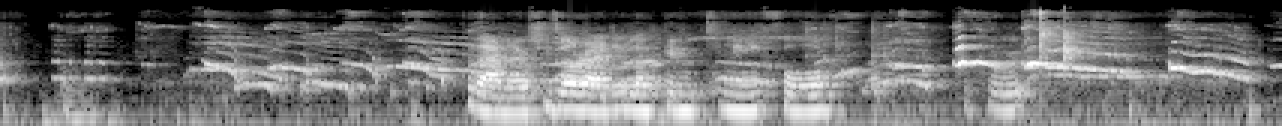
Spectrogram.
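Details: Dalmatian puppies close to six weeks old, indoors during clicker training beside their mother Arya: sliding, downward-bending whines come in quick succession, and a human voice is heard in the middle section.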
